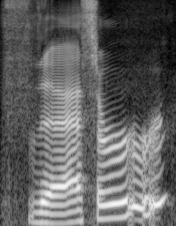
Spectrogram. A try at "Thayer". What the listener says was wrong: I think the S is silent, so we're going to go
